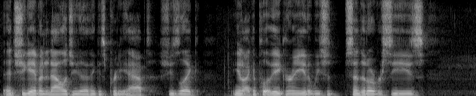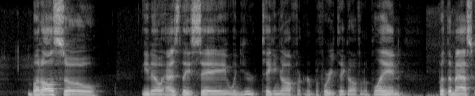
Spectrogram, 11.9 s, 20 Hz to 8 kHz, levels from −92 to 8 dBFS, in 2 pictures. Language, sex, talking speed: English, male, 230 wpm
